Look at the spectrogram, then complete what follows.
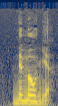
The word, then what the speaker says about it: pneumonia: النطق الصحيح pneumonia. pneumonia. ما ننطق حرف P.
